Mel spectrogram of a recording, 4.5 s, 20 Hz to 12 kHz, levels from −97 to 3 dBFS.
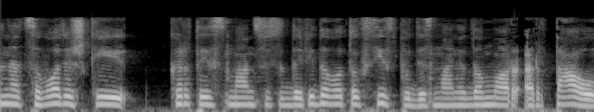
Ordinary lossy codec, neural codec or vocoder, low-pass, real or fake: AAC, 32 kbps; none; 7.2 kHz; real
